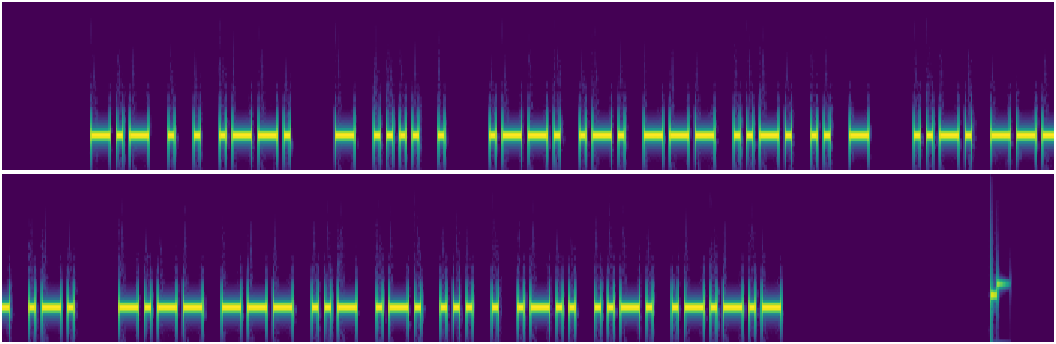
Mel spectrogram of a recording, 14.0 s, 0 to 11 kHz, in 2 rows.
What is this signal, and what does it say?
Morse code, heard as a keyed tone, about 28 wpm, 700 Hz. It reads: KEEP THE PROFIT FOR YOURSELF.
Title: Sentences from Top 1000 Words - Review Part 5 - 28wpm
